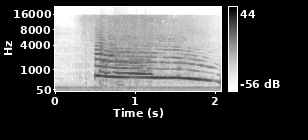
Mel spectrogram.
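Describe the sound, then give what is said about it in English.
A person mimics a giant elephant's trumpet: a single loud, brassy blare that bursts in suddenly, then slides steadily downward in pitch for over a second before trailing off, with no talking. “Elephant sounds at you.”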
